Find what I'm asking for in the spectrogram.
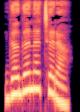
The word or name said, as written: ಗಗನಚರ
